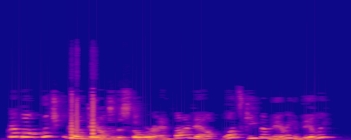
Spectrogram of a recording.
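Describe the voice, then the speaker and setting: Squeaky and extremely high, a woman's put-on character voice moves fairly quickly with very wide pitch swings. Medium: read story.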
